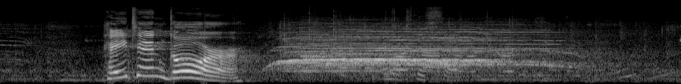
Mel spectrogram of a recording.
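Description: A crowd cheers and whoops loudly in a large hall.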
